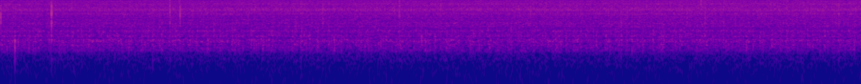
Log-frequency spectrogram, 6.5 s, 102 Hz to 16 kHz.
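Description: Two cups of water in a metal pot heated by a burning Esbit solid-fuel tablet, hissing steadily as it nears the boil at about 210°F.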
